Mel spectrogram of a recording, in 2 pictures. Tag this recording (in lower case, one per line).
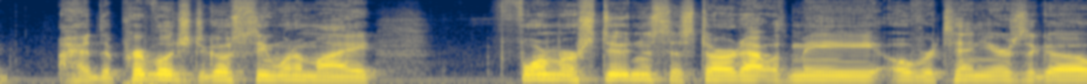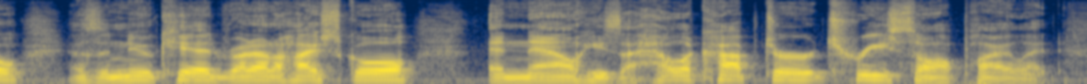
speech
